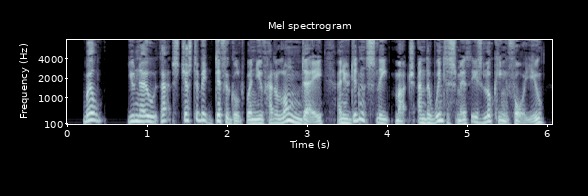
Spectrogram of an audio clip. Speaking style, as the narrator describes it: snapped Tiffany

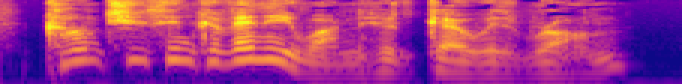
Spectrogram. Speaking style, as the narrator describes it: he said, lowering his voice so that Ron wouldn't hear

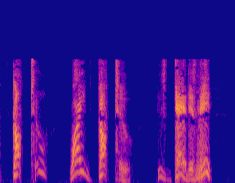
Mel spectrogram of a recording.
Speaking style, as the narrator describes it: said Aberforth roughly

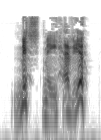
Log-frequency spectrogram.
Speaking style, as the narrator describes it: snorted Hagrid

